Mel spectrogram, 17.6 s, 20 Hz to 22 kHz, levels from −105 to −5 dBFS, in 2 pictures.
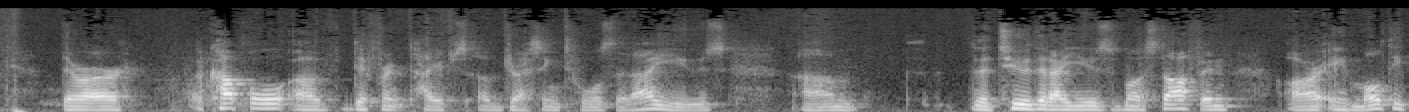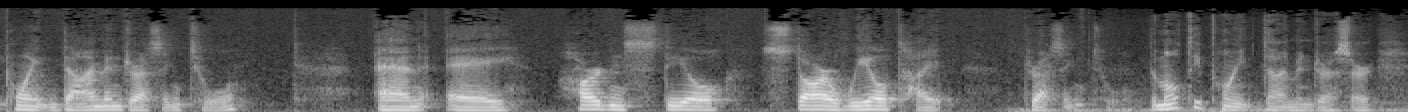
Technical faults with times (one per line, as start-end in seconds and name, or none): none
